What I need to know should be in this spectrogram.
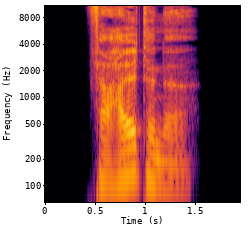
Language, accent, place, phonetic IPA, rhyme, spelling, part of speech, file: German, Germany, Berlin, [fɛɐ̯ˈhaltənə], -altənə, verhaltene, adjective, De-verhaltene.ogg
- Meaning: inflection of verhalten: 1. strong/mixed nominative/accusative feminine singular 2. strong nominative/accusative plural 3. weak nominative all-gender singular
